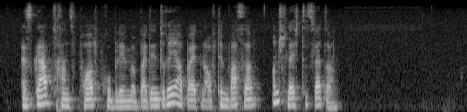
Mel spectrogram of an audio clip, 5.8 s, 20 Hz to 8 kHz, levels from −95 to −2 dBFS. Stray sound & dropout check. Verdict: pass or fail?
pass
